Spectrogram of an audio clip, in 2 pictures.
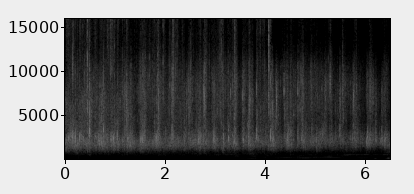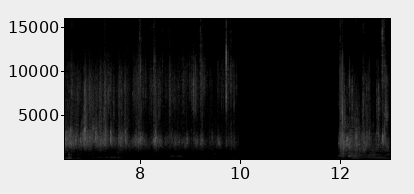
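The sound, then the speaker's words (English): Steady, dense applause from a large crowd of people clapping in praise of the Lord, loud and sustained for about ten seconds, then a two-second silence before the clapping resumes. “And if you know that God has done it, just give the Lord a hand clap of praise even right now.”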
